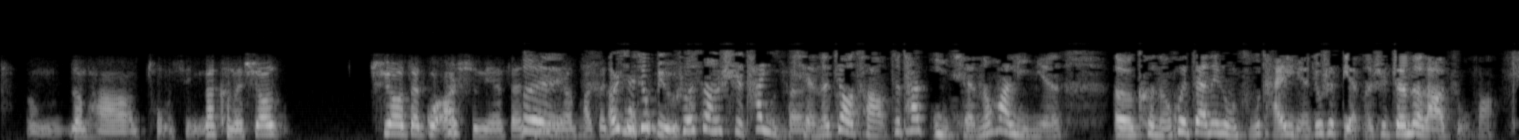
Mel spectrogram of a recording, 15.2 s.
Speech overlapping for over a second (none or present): present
